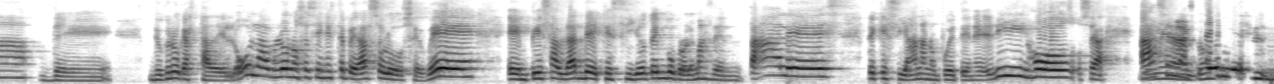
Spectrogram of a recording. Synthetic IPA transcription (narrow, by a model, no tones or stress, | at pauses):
d̪e | ɟ͡ʝo̞kɾeo̞keast̪aðe̞lʔo̞laːβlono̞se̞sie̞ŋe̞st̪e̞pe̞ðaso̞lose̞βe | empje̞saːβlaɾðe̞ke̞siʝo̞t̪e̞ŋɡo̞pɾo̞βle̞mazðẽ̞nt̪ales | d̪e̞ke̞sianano̞pwe̞ðet̪ene̞ɾiɦo̞sose̞aaseaeɾje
